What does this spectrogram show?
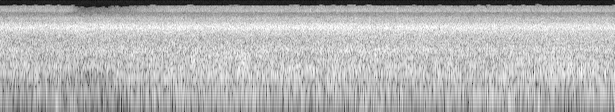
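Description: Heavy rain falling: a steady, dense rushing noise.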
